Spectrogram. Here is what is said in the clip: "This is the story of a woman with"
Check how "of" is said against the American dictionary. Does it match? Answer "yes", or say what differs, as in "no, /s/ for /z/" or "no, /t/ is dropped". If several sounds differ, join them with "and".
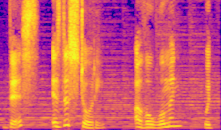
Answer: yes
